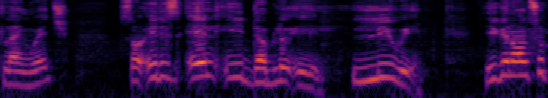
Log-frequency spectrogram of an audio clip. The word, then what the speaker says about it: lewe: So it is LEWE, Liwi. You can also pronounce, you can also know the pronunciations of this particular word, clicking on this, on this sound icon.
